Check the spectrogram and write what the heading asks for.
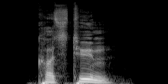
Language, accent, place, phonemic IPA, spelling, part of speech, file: German, Germany, Berlin, /kɔsˈtyːm/, Kostüm, noun, De-Kostüm.ogg
- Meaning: 1. skirt suit (women’s business suit consisting of a skirt and jacket) 2. costume (outfit worn by an actor) 3. costume, fancy dress (outfit worn for masquerade)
